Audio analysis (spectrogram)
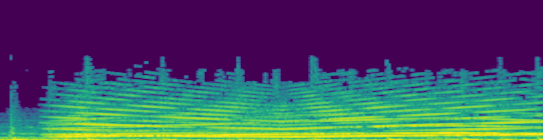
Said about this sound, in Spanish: En las últimas horas sus compañeros le rendían homenaje haciendo sonar las sirenas del parque y los camiones.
